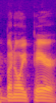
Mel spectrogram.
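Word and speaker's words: Benoît Paire: of what he's saying when I when I hear binoy pair in his ATP ATP page I hear binoy pair apparently LSB hears but Benoit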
